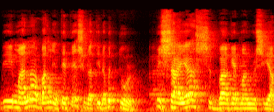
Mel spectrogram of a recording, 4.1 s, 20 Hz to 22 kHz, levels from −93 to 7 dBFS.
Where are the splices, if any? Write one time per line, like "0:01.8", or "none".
0:02.3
